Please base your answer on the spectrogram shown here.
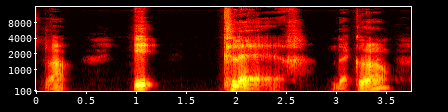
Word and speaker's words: Claire: Et clair, d'accord? Le A et le I vont se prononcer comme un E espagnol, clair.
